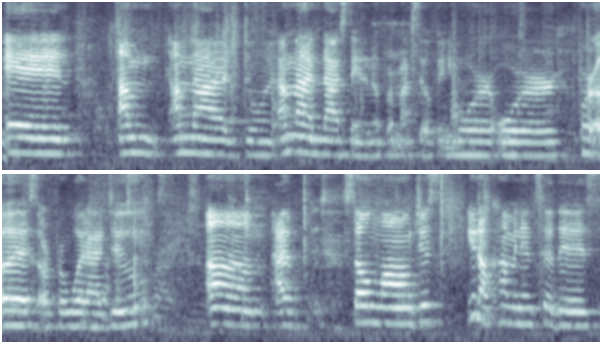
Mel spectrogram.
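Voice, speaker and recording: Amid audible room echo, a woman speaks very slowly in a fairly high pitch with fairly even intonation. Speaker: festival founder, panelist. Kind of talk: panel discussion.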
